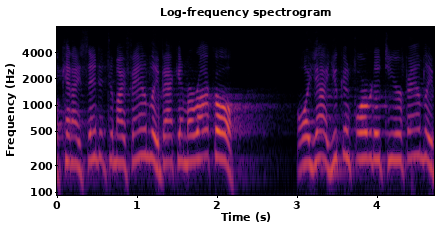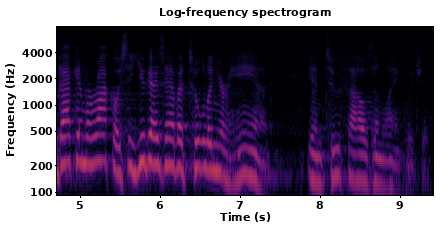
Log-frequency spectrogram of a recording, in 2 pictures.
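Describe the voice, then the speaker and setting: A man preaching to a church, animated and acting out both sides of everyday conversations. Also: on the high side. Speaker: guest speaker. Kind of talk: sermon with acted-out anecdotes. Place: church hall. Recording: dull sound in a reverberant hall.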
